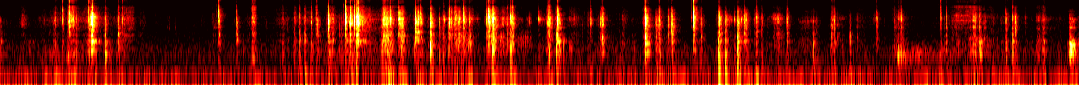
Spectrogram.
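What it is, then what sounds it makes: Plastic VHS cassette. Fingernails tap and click along the tape-door edge and the underside of a hollow black hard-plastic VHS video cassette. Quick, dry, bright clicks come in uneven bursts with brief pauses, each snapping off almost instantly with no low end.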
